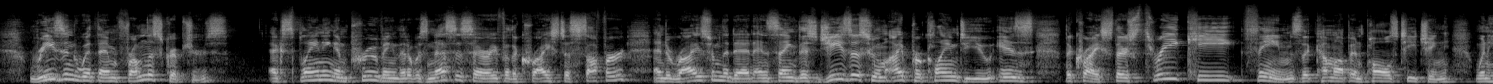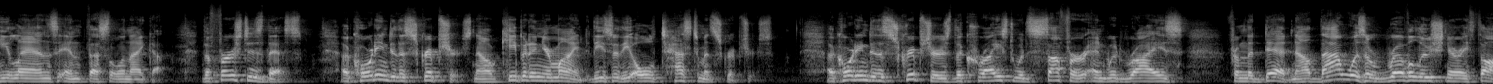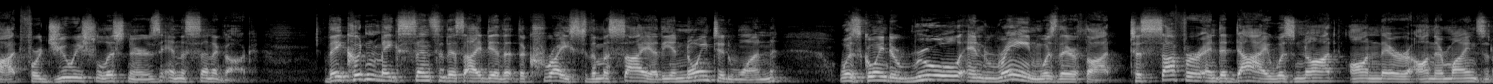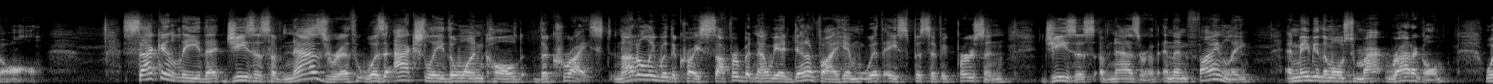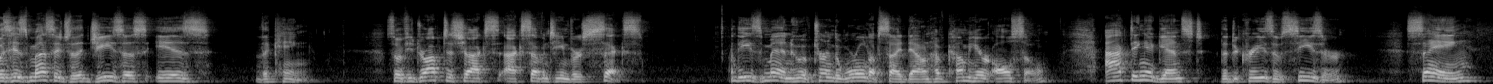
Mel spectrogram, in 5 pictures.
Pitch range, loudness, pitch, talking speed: 140-175 Hz, -21 LUFS, 150 Hz, 170 wpm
